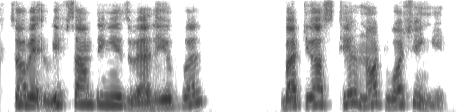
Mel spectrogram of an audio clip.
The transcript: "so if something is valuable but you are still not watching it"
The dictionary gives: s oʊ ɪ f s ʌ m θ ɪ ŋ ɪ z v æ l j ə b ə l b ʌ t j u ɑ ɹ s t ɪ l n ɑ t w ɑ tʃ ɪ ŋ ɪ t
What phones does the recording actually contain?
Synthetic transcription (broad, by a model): s oʊ ɪ f s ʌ m t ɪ ŋ ɪ z v æ l j ə b ə l b ʌ t j u ɑ ɹ s t ɪ l n ɑ t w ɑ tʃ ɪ ŋ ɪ t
